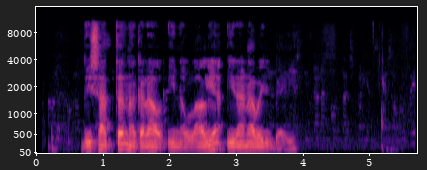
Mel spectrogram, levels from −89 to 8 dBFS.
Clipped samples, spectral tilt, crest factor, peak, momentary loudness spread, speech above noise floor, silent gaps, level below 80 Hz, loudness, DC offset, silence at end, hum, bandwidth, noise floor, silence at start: under 0.1%; -4.5 dB/octave; 20 dB; -10 dBFS; 14 LU; 38 dB; none; -64 dBFS; -28 LUFS; under 0.1%; 0.5 s; none; 11.5 kHz; -66 dBFS; 0.2 s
